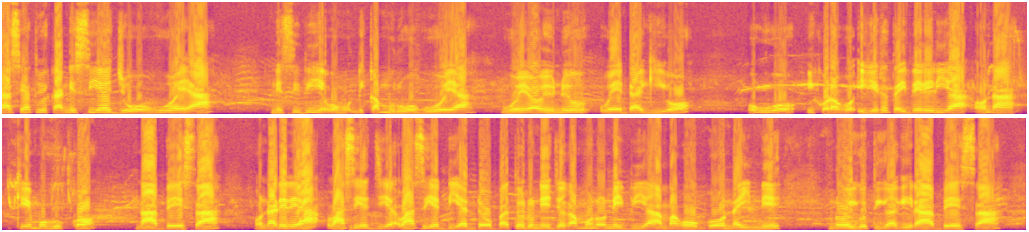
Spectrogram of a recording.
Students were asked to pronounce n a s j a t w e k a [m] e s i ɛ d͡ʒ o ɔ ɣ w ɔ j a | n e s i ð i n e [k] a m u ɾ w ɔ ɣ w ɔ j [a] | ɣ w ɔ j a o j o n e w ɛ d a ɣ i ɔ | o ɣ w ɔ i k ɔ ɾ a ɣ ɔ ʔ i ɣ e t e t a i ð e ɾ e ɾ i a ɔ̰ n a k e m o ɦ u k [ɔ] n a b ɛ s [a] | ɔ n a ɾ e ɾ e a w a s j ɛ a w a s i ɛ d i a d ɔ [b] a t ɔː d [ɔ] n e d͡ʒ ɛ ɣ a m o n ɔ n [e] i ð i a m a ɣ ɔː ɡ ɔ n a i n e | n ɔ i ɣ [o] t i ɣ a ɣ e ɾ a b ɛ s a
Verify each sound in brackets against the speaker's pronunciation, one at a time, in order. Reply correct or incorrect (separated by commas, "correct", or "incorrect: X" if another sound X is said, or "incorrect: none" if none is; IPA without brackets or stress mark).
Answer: incorrect: n, correct, correct, correct, correct, correct, incorrect: o, correct, correct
